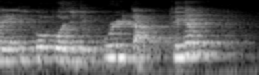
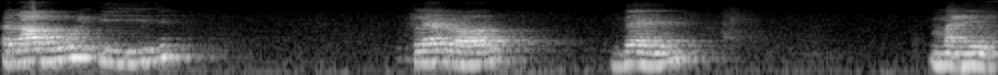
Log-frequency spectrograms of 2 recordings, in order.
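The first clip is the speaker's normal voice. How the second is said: very slow, word by word, long pauses between words; slow dictation; 2 semitones lower, much slower than usual. Shown as a demonstration. Teacher dictating the example sentence to students, slow word by word. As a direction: spell out each word as if students are writing it down. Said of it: "reads it again at normal pace".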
